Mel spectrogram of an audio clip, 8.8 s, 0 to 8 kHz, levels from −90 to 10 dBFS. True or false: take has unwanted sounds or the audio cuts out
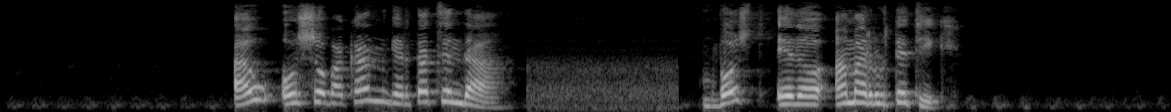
false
